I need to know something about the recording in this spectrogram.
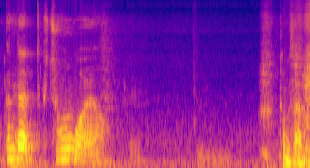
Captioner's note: brief silence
